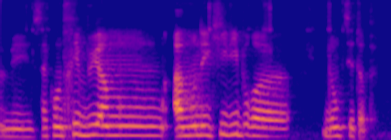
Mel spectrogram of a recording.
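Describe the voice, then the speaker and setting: Fairly even intonation from a woman at a fairly slow pace, with a quiet background. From Paris region, France; France. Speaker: footballer; guest. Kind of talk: live stream interview. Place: home room. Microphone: video call.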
